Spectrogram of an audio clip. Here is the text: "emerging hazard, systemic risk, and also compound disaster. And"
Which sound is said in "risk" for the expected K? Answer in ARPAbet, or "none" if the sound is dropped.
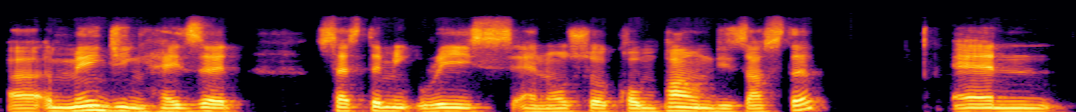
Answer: none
